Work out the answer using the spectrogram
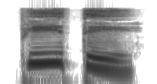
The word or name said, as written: ಪೀತೆ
